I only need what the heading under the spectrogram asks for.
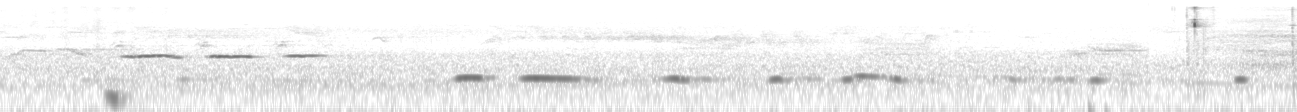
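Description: Soft birdsong drifts in outdoors in the morning, a string of short whistled notes and chirps repeating over a steady, low background hum of open air.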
